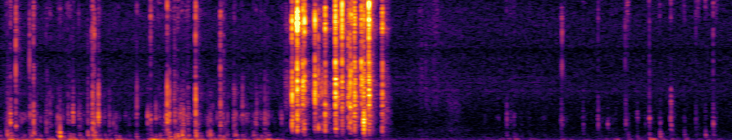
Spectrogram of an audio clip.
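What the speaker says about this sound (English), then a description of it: "it makes a sound that is so creamy and it feels like poking into dough as you type" Soft, muted keystrokes on an Einperr silent wireless keyboard, a quick patter of typing that swells into a brief, denser burst midway before thinning out to light, scattered taps.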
